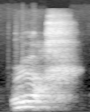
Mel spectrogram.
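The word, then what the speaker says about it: רוח: say this, because remember, it's got to come from the back of the throat. Ruach, right? You're supposed to be spitting when you say this.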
